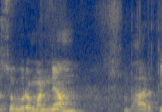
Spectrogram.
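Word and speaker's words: Subramania Bharati: Poet हैं सुब्रमण्यम भारती या सुब्रमण्या लिखा हुआ है, लेकिन इसका उच्चारण सुब्रमण्यम भारती होता है।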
